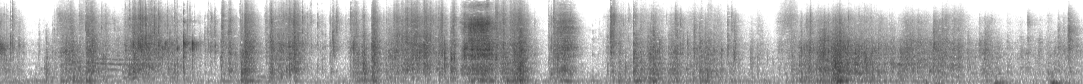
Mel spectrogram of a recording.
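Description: A bag and packaging wrappers crinkling and rustling in irregular bursts as items are handled and packed into the bag.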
